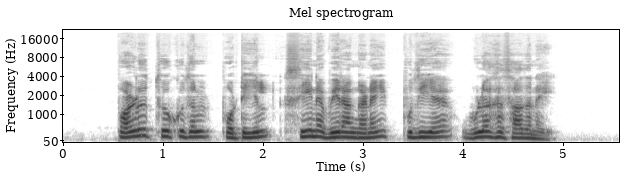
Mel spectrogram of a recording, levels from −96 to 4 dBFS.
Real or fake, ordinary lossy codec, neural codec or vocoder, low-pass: fake; none; vocoder, 48 kHz, 128 mel bands, Vocos; 19.8 kHz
